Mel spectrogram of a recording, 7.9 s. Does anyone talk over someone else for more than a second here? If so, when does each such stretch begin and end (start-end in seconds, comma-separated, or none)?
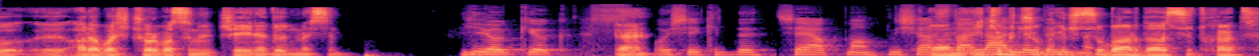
5.8-7.1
